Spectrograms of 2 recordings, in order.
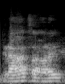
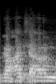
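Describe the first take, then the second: First: గ్రాచారం said carefully, with the r after the g sounded; correct గ్రాచారం. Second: గాచారం said the everyday way, with no r after the g; colloquial గాచారం. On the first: Teacher correcting the congregation's word, careful pronunciation. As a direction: give the full correct గ్రాచారం, short for గ్రహ సంచారం. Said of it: "అది పదం అదే correct". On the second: Speaker showing listeners the common spoken form. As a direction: drop the r: గాచారం, as people say it. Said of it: "నోటి మాటలో గాచారం బాగలేదు అంటారు". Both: Shown as a demonstration.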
